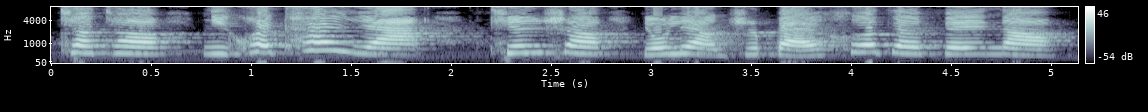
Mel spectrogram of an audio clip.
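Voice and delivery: bunny shouting to the frog about the cranes, excited. Acted. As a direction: call your friend to look up, thrilled. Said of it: "兴奋地喊道".

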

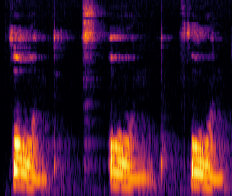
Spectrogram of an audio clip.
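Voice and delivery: fond said very slowly three times; slow drill. Shown as a demonstration. Teacher drills fond slowly for the class. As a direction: stretch each fond out. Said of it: "teacher drills word slowly".

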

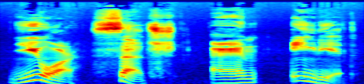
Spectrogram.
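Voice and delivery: very slow, gaps between words; drawn-out word-by-word delivery; slow model reading. Shown as a demonstration. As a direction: space out each word for learners. Slow model reading, then faster repeat.

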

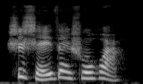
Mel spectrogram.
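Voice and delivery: high, loud indignant demand; angry shout. A narrator's reading. Computer demands to know who spoke, angrily. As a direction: demand the culprit like a cross schoolteacher. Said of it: "电脑怒喝道".

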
